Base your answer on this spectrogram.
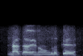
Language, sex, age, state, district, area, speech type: Tamil, male, 18-30, Tamil Nadu, Kallakurichi, rural, conversation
